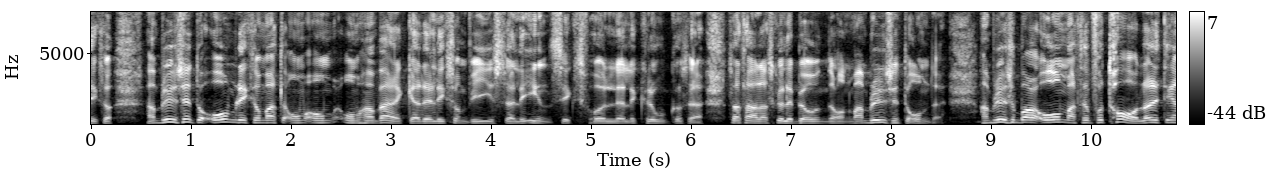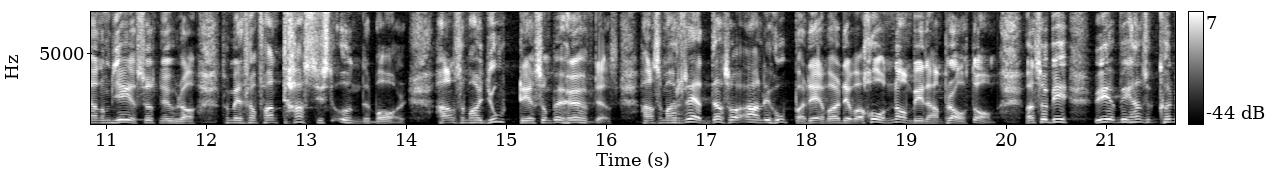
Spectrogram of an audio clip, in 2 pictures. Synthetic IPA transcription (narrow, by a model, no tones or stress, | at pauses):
ɪksɔmhanbɾyːd̪əsɛjɪnt̪əʔɔmlɪksɔmat̪ɔmɔmɔmɦanvæɾkad̪əlɪksɔmviːsɛlːəɾɪnsɪk̚t̪sfɵlːɛlːəɾkʰluːkɔsɔd̪æ̰ːɾsɔat̪alːaskɵlːəbɛɵnd̪ɾahɔnːɔmhanbɾyːd̪əsɛjɪnt̪əɔmd̪ɛ̰hanbɾyːd̪əs̬ɛjbɑːɾaʔɔmːat̪danfoːt̪ʰɑːlaliːt̪əɡɾanːɔmjeːsɵsnʉ̟ːd̪ɑsɔmæʂɔnfant̪ʰast̪ɪskt̪ɵnd̪əɾbɑ̰ːɾhansɔmhaɾjʊʈ̚ːd̪ɛsɔmbɛɦøːvd̪ə̰shansɔmhaɾrɛd̪ːasɔalːɪɦuːpːad̪ɛɾvɑd̪ɛvahɔnːɔmvɪlːəhanpʰɾɑːt̪aɔ̰mːalsɔvɪvɪvɪkʰankʰɵnː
